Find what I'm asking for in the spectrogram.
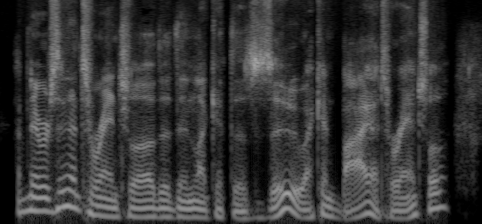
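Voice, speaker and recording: In a dry, close recording with no echo, a man with a Southern US accent talks at a very fast pace in a very deep, low voice with a dark, mellow tone. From US South, Alabama (Birmingham). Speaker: podcast guest. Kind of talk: casual interview chat.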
